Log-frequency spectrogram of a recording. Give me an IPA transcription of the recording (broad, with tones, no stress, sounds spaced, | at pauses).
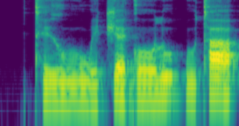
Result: tʰ ɪ˨ ɣ uː˨ w ɪ˨ t͡ʃ ɛ˦˨ ɡ oː˦ l u˦ k͡p u˨ tʰ a˦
